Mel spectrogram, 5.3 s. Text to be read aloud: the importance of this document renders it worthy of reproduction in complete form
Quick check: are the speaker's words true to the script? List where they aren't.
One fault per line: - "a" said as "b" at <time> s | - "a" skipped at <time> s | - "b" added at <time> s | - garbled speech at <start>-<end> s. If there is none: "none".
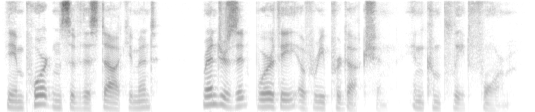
none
